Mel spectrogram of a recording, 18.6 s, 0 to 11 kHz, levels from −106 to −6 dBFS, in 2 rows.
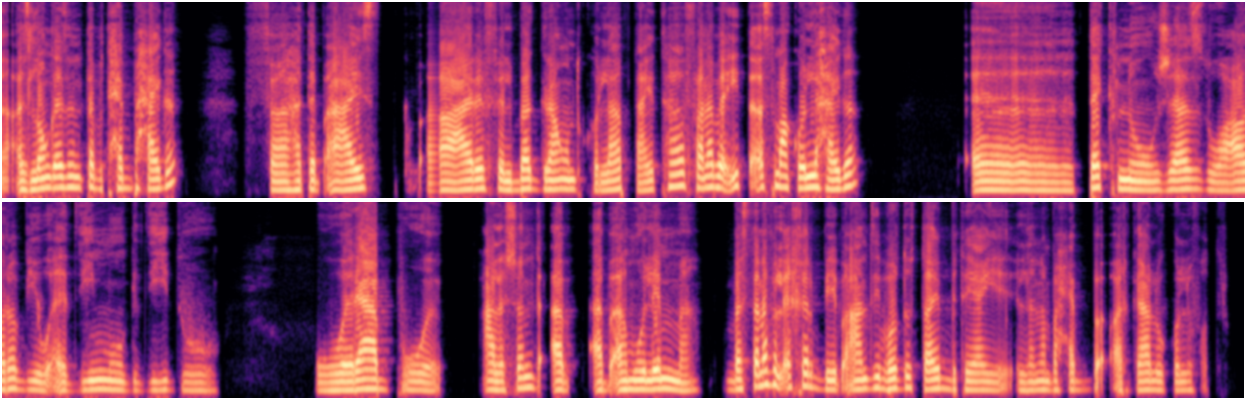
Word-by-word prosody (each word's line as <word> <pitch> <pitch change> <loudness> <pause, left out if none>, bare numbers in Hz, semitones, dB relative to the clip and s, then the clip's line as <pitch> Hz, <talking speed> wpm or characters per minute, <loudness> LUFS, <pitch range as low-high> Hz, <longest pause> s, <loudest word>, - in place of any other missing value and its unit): as - - +3
long 165 +4 +3
as - - -2
أنت 185 0 +1
بتحب 170 0 -4
حاجة 165 - 0 0.4
فهتبقى 145 0 0
عايز 160 +3 +3 0.2
تبقى 140 +2 0
عارف 160 +2 +3
الbackground 155 +1 +2
كلّها 140 +3 0
بتاعِتها 160 +8 -1
فأنا 190 -3 +1
بقيت 190 +2 +1
أسمع 195 -3 +2
كل 185 +1 +4
حاجة 185 +6 +1 0.8
آآ 140 -1 +1
تِكنو، 160 -6 +2
وچاز، 155 +2 0
وعربي، 145 +2 0
وقديم 145 +4 -2
وجديد 140 0 -6
و 135 -1 -9 0.8
وRap 145 +3 +3
و 140 -2 -3 0.4
علشان 150 +5 0
د - - -7
أب 150 -2 +2 0.2
أبقى 145 +1 +1
مُلِّمة 155 -2 +3 0.2
بس 160 +5 -2
أنا 225 +3 +5
في 235 - +1
الآخر 195 +1 0
بيبقى 155 -3 -1
عندي 165 +4 +1
برضه 165 +3 +1
الtype 155 -3 0
بتاعي 145 -3 -3
اللي 140 0 -4
أنا 145 +1 -2
باحب 145 -1 -6 0.2
أرجع 145 0 -2
له 145 -1 -3
كل 140 0 -7
فترة. - - -27
150 Hz, 155 wpm, -14 LUFS, 140-165 Hz, 0.8 s, أنا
